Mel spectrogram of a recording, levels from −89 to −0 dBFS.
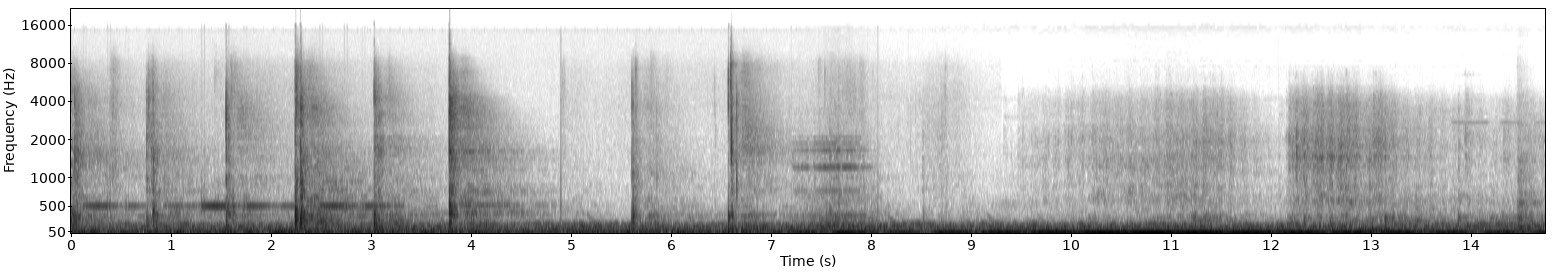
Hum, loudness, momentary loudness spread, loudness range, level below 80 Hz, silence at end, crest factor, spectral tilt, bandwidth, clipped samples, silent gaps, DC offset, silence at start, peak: none; -23 LUFS; 7 LU; 5 LU; -22 dBFS; 0 s; 14 dB; -5.5 dB/octave; 10.5 kHz; under 0.1%; none; under 0.1%; 0 s; 0 dBFS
